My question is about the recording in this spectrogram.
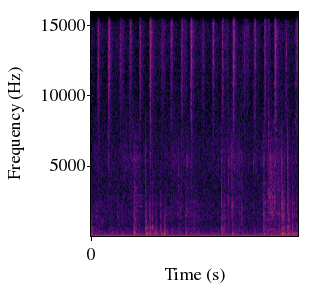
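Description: Hands rubbing butter and shortening into flour in a stainless steel bowl: faint, soft scratching and crumbling in scattered little ticks, with quiet music underneath.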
